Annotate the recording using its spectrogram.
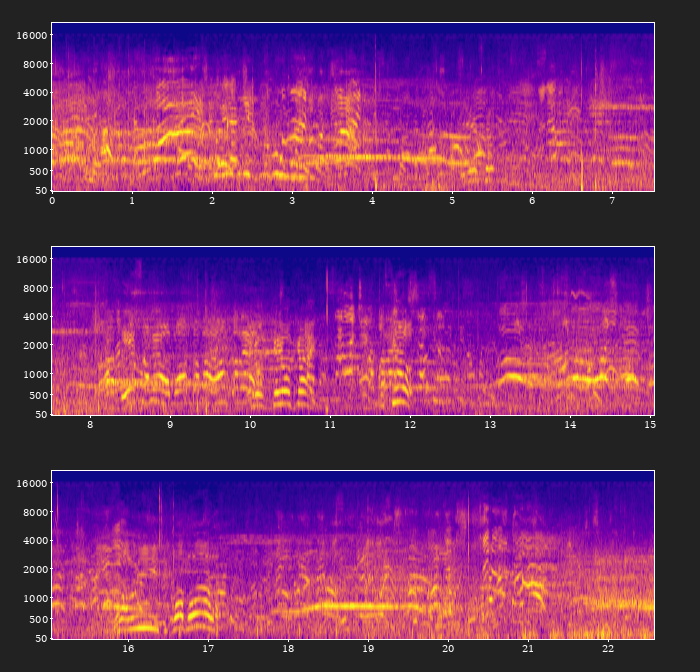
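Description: Children shout and call out to each other across an open field.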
